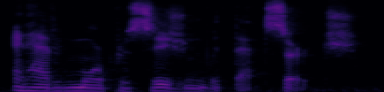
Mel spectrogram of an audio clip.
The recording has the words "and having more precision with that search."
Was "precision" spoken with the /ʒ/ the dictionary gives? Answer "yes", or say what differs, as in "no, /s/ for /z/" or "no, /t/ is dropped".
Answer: yes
